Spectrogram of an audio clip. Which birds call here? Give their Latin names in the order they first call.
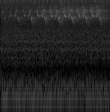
Seiurus aurocapilla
